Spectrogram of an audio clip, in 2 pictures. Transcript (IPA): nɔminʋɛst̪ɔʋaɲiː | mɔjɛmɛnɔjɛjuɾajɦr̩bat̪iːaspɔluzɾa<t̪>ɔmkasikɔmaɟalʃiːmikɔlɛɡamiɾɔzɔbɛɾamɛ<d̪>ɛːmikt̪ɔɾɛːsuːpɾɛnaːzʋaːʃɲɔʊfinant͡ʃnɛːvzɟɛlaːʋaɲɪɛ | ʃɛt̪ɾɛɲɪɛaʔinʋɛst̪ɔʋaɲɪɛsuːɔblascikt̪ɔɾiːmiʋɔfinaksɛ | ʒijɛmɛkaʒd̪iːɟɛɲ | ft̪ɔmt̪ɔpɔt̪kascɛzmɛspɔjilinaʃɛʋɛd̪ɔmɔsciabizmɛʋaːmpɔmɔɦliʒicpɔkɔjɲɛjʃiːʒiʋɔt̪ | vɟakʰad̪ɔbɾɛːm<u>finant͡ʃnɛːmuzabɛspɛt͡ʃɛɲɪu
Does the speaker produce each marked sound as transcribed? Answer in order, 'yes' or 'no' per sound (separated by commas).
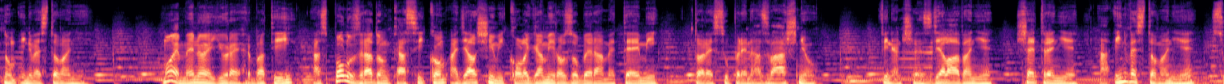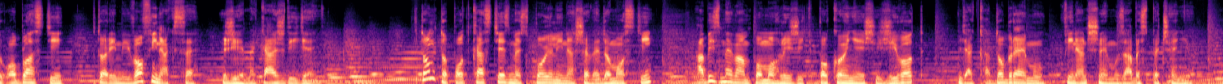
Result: no, no, yes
